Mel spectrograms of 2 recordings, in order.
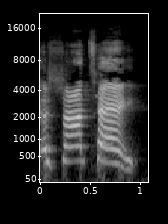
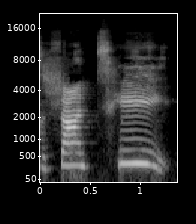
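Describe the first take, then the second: First: Ashante with "tay" on the end; mock his Ashante, ending on a long AY; imitated mispronunciation. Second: [name] ending in a drawn-out "tee"; correct name pronunciation. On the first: Singer telling host to stop, imitated mispronunciation Ashante ending in "tay". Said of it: "I know that's your accent". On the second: Shown as a demonstration. Singer correcting host on her name, [name] ending in "tee". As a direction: show [name] with a long EE ending. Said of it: "It's [name] with an E".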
